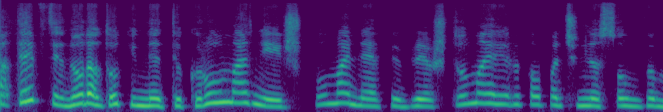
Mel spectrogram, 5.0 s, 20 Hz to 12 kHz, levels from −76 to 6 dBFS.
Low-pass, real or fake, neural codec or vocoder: 10.8 kHz; fake; codec, 16 kHz in and 24 kHz out, 0.6 kbps, FocalCodec, streaming, 2048 codes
